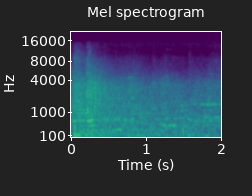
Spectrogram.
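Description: Ice hockey rink ambience during play: a low, even hiss of the game on the ice with faint voices from the arena.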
